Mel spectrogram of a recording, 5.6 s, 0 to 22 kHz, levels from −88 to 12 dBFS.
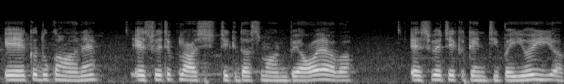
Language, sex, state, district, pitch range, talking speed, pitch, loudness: Punjabi, female, Punjab, Kapurthala, 195-220 Hz, 190 wpm, 210 Hz, -13 LUFS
